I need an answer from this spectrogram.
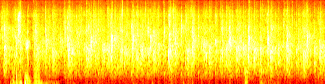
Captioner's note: applause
